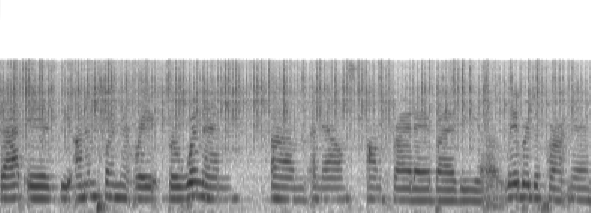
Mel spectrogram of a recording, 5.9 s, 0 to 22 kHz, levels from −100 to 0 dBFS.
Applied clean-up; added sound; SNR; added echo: none; Bicycle; 8 dB; reverberation time 0.1 s.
